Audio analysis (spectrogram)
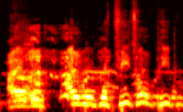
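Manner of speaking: high, loud mocking voice with a laugh; hammed-up mock heroine laughing through it; mocking Amber Heard. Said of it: "And what she's".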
